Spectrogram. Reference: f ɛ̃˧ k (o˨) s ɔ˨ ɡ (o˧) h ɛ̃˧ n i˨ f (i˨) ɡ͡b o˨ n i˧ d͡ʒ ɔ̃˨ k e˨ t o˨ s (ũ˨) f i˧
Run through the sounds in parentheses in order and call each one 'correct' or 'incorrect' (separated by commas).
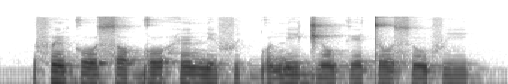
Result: correct, correct, correct, correct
